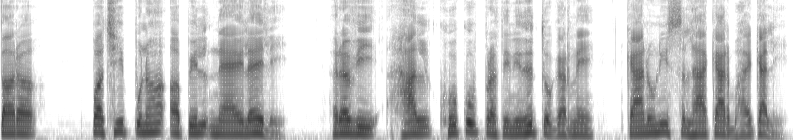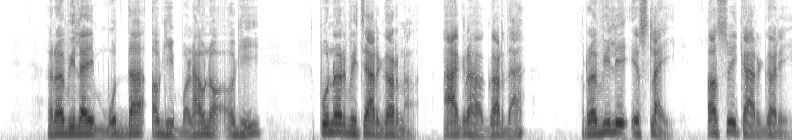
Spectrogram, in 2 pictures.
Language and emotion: Nepali, neutral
